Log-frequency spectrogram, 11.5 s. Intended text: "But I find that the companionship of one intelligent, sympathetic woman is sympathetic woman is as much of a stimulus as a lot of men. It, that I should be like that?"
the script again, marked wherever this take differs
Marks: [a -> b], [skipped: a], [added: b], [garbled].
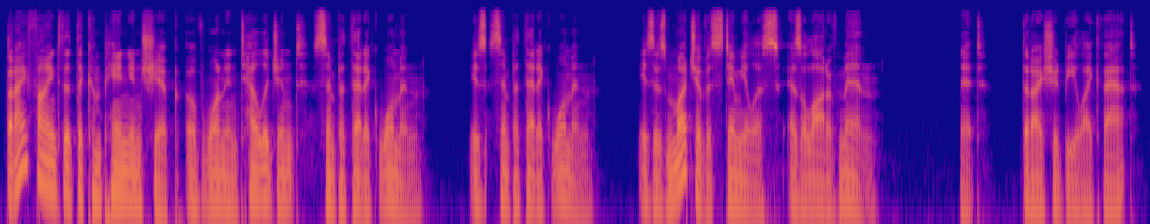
"But I find that the companionship of one intelligent, sympathetic woman is sympathetic woman is as much of a stimulus as a lot of men. It, that I should be like that?"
